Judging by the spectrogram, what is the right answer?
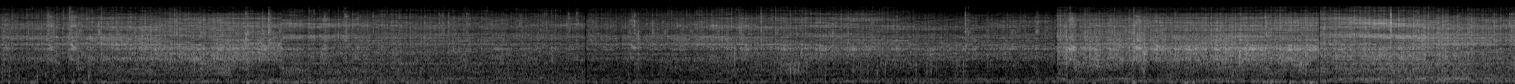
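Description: Battery-powered toy Thomas engine running along plastic track, its small motor and gears whirring with a steady rattle. It gets louder about ten and a half seconds in and is loudest near the end.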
